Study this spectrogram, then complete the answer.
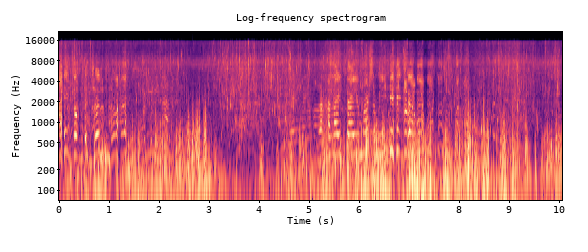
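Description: Water splashes around a person's legs and hands.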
